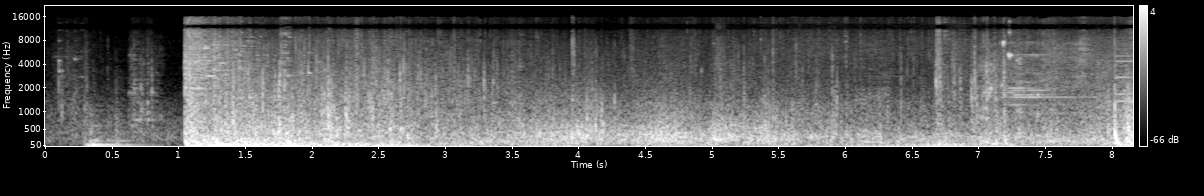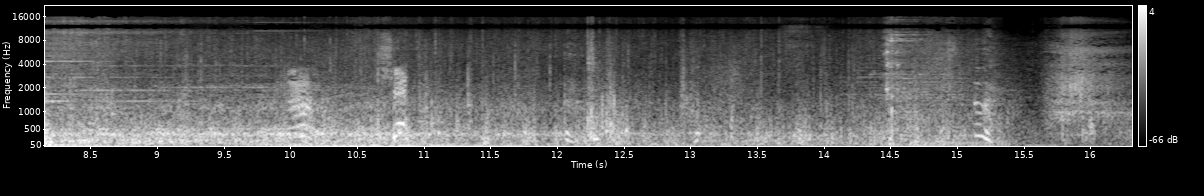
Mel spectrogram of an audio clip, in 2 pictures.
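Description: A fire bursts into flame and roars with crackling.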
